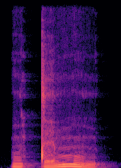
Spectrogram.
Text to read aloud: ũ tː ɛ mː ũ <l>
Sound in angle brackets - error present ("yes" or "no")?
yes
